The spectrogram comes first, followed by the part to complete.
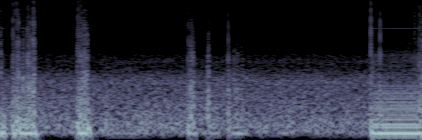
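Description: Crackling TV-static and glitch noise, full of sharp clicks over a low electrical hum, used as a transition effect. It gets louder near the end.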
